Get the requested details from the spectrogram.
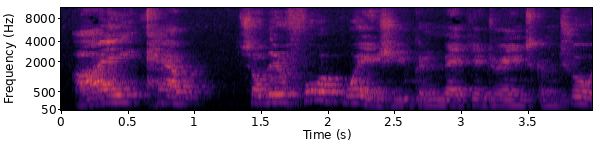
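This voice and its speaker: A man talking at a fairly slow pace, with audible room echo and noticeable background noise. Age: 70s. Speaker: speaker and real estate investor. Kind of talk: video testimony. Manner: animated.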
